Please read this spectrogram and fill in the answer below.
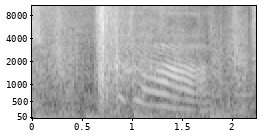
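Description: Cartoon impact sound effect of a truck hitting a tree: a sharp whack about two-thirds of a second in, followed by a tone sliding down in pitch, over background music.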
